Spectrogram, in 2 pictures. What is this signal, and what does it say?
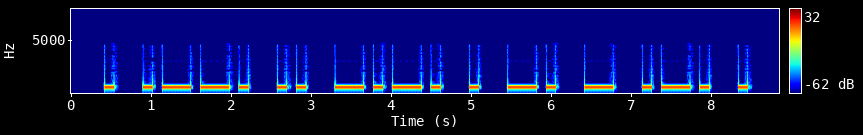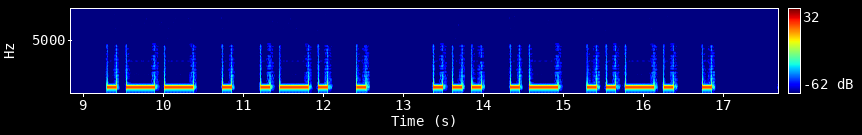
Morse code, heard as a keyed tone, about 10 wpm, 610 Hz. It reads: EPICENTRE WERE SAFE
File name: 2011-07-mp3 / n36 THE 3.11 2 10wpm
